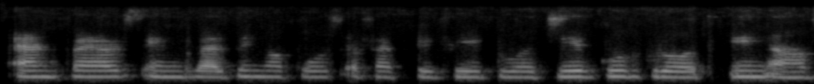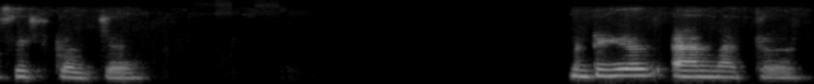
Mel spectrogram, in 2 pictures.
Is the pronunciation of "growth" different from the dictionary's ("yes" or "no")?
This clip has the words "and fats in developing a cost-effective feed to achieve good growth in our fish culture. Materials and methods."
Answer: yes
